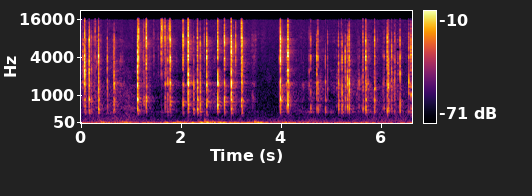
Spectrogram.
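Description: A medium white and red hollow plastic lotion bottle with a green flip cap, held in both hands, is tapped rapidly with long acrylic nails. The result is a steady run of sharp, bright clicks with a hollow plastic tone and almost no ring, over a faint low background hum.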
